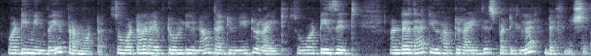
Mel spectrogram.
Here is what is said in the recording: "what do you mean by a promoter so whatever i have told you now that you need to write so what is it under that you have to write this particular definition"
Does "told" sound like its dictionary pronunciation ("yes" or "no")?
yes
